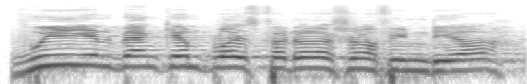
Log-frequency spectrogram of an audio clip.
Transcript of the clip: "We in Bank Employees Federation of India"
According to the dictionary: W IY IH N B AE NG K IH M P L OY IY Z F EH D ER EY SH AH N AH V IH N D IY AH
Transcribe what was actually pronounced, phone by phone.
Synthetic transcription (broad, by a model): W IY IH N B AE NG K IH M P L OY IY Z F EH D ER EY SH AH N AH P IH N D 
